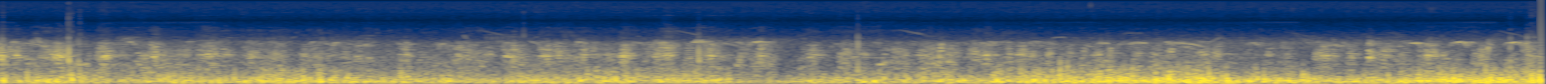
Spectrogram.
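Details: A flock of ducks from Assam, India, calling nonstop: rapid, hoarse quacks overlap into a continuous chatter, with a constant low murmur of farmyard noise underneath.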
